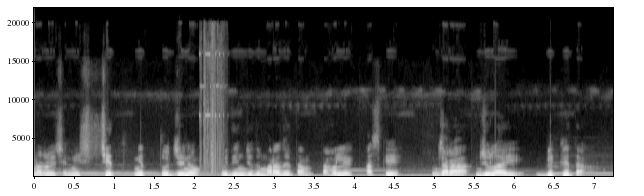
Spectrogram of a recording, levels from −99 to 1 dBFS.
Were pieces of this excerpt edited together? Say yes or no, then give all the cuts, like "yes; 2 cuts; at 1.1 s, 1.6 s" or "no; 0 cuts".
yes; 3 cuts; at 2.2 s, 4.0 s, 5.5 s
